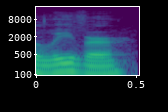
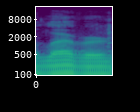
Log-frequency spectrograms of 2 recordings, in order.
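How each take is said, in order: First: "lever" said as LEE-ver, long ee; LEE-ver pronunciation. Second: "lever" said as LEV-er, short e; LEV-er pronunciation. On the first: Player naming a game lever, "lever" as LEE-ver. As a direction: say "lever" to rhyme with beaver. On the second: Player offering the other name, "lever" as LEV-er. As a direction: say "lever" to rhyme with never. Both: Shown as a demonstration. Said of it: "whatever you wanna call it".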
